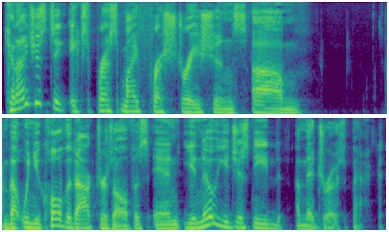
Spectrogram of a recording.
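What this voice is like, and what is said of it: Congested voice from a cold. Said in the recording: “If you can't tell, and you probably can tell, I've got a bit of a cold, although I'm actually pretty much over it now.”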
